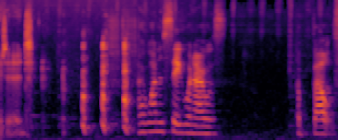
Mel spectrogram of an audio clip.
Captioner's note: chuckles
